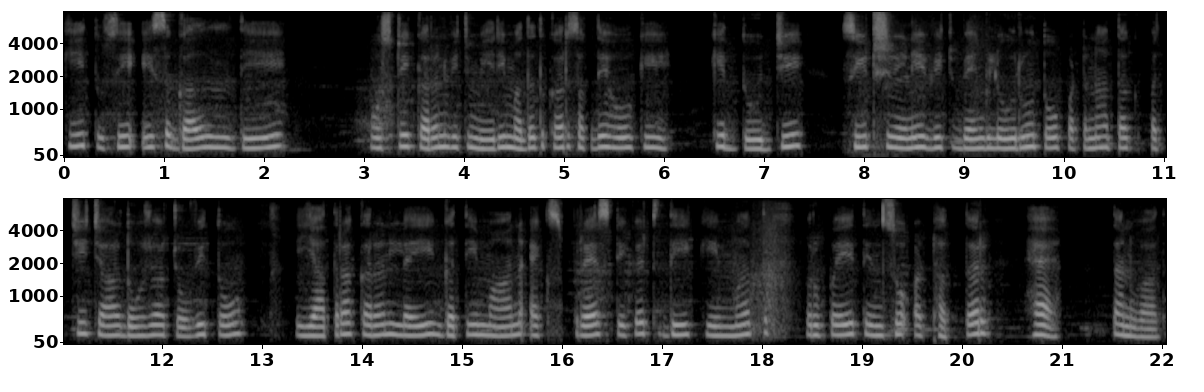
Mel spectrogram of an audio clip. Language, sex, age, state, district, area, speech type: Punjabi, female, 30-45, Punjab, Ludhiana, rural, read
